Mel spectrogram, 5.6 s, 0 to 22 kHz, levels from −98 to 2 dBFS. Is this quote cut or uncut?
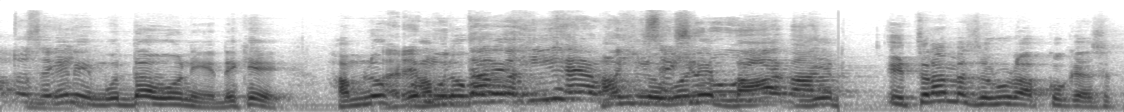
cut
